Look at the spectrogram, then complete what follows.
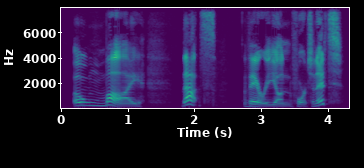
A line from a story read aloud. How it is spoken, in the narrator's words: said, a wildly inappropriate smile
